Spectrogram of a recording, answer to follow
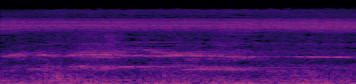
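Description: A rooster crowing once, a long drawn-out call lasting about a second and a half.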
